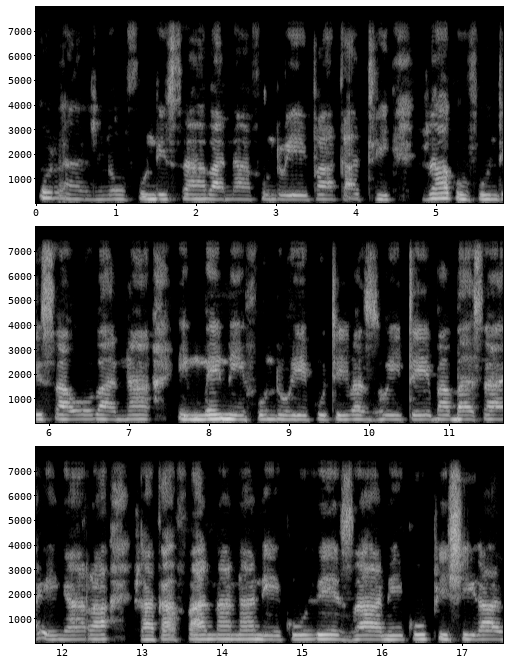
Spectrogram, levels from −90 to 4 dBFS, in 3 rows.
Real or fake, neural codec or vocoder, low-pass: fake; vocoder, 24 kHz, 100 mel bands, Vocos; 7.2 kHz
